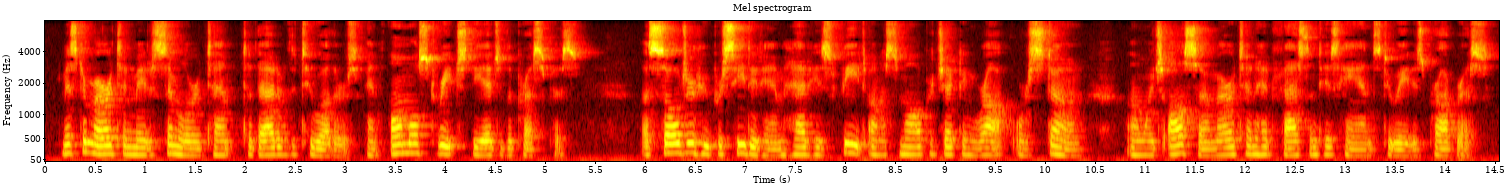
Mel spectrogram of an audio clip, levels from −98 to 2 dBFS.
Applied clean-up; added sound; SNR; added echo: none; none; none; none.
